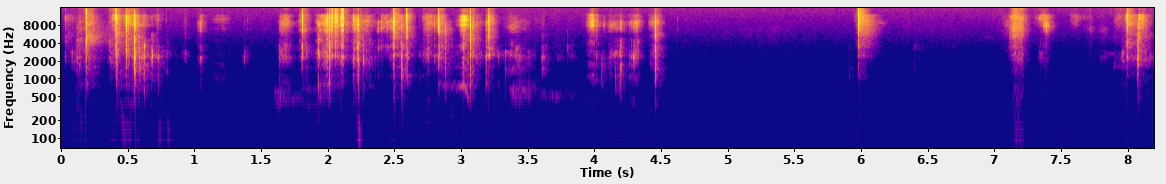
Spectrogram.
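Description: A comb and a half-inch curling iron being worked through beard hair: irregular crackling rustles and small clicks for about four and a half seconds, then two single clicks near the end.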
